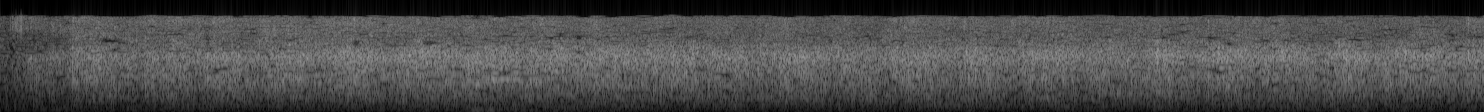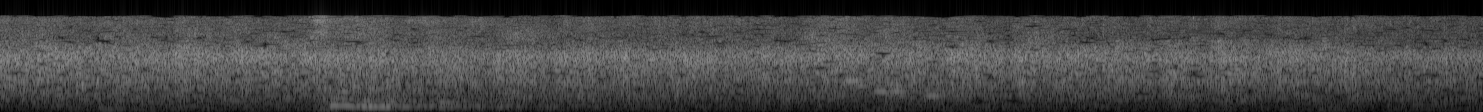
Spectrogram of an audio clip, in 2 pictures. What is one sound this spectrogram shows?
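A large audience applauds steadily.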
